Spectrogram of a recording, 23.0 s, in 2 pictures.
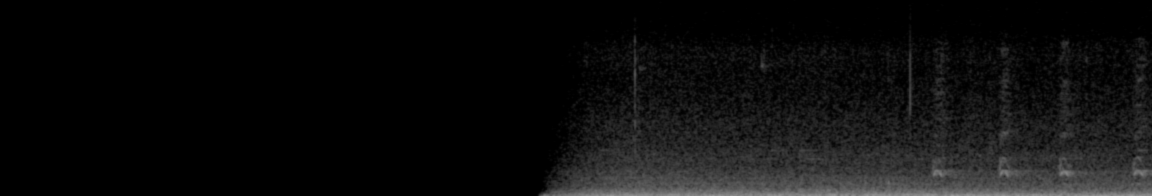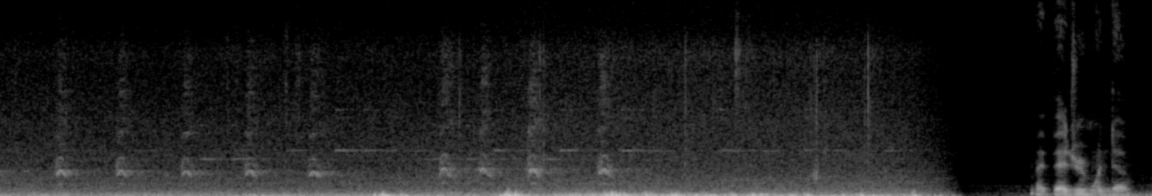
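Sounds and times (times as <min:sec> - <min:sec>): bird calling: 0:09.3 - 0:17.8.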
